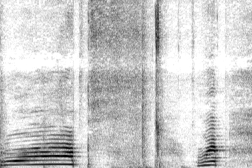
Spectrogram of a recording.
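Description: A cat meows loudly and close, one long drawn-out call followed by a shorter second meow after a quieter gap with some background noise.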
